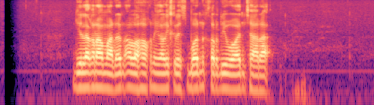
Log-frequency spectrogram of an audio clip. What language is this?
Sundanese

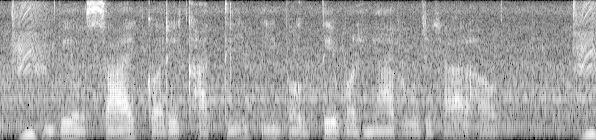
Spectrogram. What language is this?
Bhojpuri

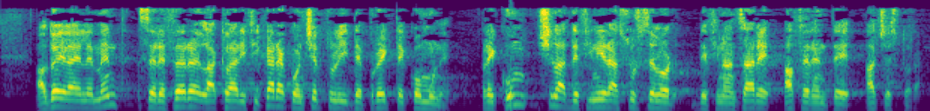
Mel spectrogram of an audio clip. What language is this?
Romanian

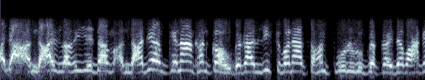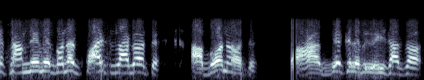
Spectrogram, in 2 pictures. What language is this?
Maithili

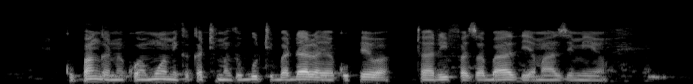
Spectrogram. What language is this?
Swahili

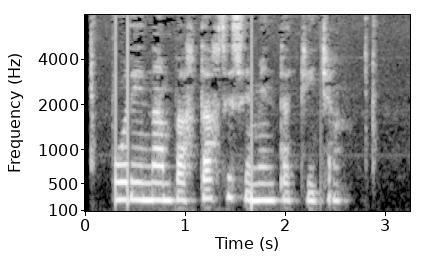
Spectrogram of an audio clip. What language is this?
Arequipa-La Unión Quechua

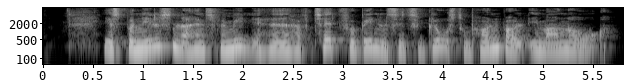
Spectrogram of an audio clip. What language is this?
Danish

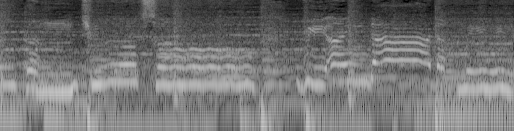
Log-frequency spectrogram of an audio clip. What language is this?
Vietnamese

